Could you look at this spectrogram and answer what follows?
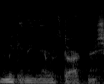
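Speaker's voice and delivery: hushed mock narration whisper. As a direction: breathe it like a secret. Echoing game narration in whisper.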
